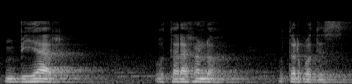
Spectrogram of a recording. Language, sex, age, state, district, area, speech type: Odia, male, 30-45, Odisha, Khordha, rural, spontaneous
